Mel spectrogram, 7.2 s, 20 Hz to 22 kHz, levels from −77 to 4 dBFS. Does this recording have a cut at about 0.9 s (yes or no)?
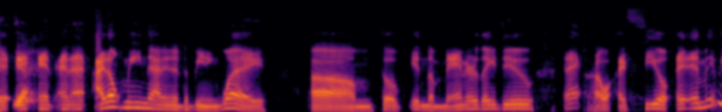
no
